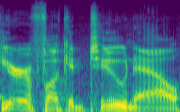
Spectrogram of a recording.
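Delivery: ordinary talk, nothing marked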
